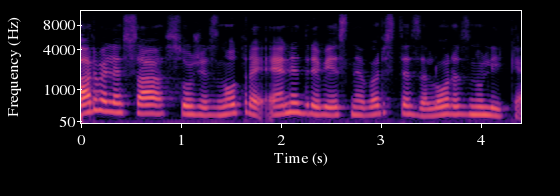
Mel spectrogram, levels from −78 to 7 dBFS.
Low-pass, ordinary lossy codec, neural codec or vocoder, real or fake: 10.8 kHz; none; none; real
